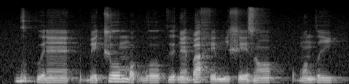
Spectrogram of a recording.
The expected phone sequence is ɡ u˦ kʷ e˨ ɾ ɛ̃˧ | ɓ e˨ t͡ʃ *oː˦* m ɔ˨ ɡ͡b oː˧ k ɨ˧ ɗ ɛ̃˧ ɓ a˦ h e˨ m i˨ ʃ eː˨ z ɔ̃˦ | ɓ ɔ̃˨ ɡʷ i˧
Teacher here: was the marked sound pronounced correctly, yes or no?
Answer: yes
